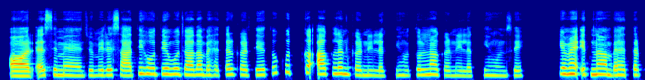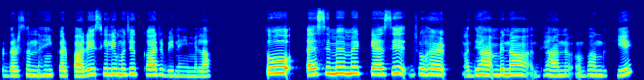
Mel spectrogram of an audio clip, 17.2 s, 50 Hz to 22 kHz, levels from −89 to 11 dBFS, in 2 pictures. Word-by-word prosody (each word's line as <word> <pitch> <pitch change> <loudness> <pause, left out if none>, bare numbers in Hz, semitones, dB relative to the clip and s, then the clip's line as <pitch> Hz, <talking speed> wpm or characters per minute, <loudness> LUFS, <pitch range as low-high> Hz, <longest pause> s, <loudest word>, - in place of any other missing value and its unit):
और 200 -1 +8
ऐसे 225 +4 0
में 220 -2 -3
जो 225 +1 -4
मेरे 225 +1 -1
साथी 220 +3 -1
होते 280 -1 -1
हैं 275 - +4
वो 270 0 +1
ज़्यादा 245 -1 +2
बेहतर 235 +2 -4
करते 240 -2 -4
हैं, 245 0 0
तो 315 - -7
खुद 355 +2 -7 0.2
का - - +4 0.2
आकलन 290 +1 +2
करने 225 -1 -4
लगती 210 0 -10
हूँ, 230 -1 -8
तुलना 250 +2 +1
करने 215 -3 -10
लगती 200 +3 -11
हूँ 225 -1 -7
उनसे, 215 0 -8
कि 280 +6 -5
मैं 285 0 +6
इतना 260 +1 +3
बेहतर 240 0 -2
प्रदर्शन 230 0 -6
नहीं 225 +2 -5
कर 215 -1 0
पा 200 - +6
रही 245 +5 +2
इसीलिए 270 0 -2
मुझे 265 +1 0
कार्य 245 +1 +1
भी 215 -2 -11
नहीं 205 -1 -13
मिला, 195 0 -7 0.7
तो 320 -2 +7 0.3
ऐसे 270 +3 +2
में 305 +1 +5
मैं 310 +1 +4
कैसे 275 +2 +2
जो 270 +4 -2
है 255 -1 +2 0.3
अ, 210 - -8
ध्या 245 +2 +1
बिना 250 0 +2 0.2
ध्यान 220 0 -5 0.3
भंग 225 -2 -7
किए 220 - -5
240 Hz, 185 wpm, -23 LUFS, 220-265 Hz, 0.7 s, और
